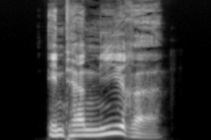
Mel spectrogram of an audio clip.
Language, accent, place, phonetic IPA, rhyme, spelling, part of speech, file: German, Germany, Berlin, [ɪntɐˈniːʁə], -iːʁə, interniere, verb, De-interniere.ogg
- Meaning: inflection of internieren: 1. first-person singular present 2. first/third-person singular subjunctive I 3. singular imperative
